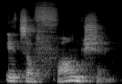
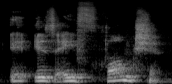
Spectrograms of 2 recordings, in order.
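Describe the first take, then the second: First: Said in the usual way. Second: "is" punched and drawn out; stress on is. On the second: Shown as a demonstration. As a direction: lean on "is": "It is a function".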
